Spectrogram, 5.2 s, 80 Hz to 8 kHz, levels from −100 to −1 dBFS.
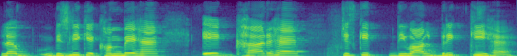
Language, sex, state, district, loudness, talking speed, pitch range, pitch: Hindi, female, Bihar, Bhagalpur, -16 LUFS, 140 wpm, 230-260 Hz, 245 Hz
